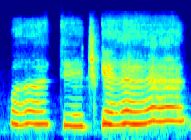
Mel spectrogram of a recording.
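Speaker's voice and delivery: very slow, high, stretched-out words; singsong-slow, high mock demand; drawn-out nosy question. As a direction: playfully drag every word out, pitched high. Same question repeated, stretched out playfully.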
